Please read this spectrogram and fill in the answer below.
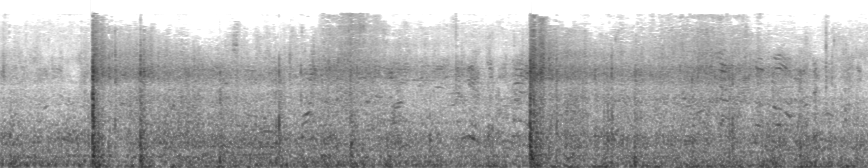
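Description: Aerial firework shells bursting, heard from a distance: sharp bangs about a second in and again just after, and the loudest about five seconds in, over continuous low rumbling.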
